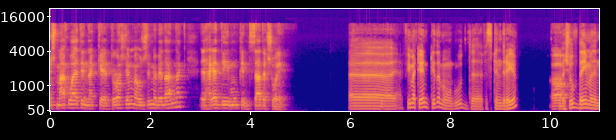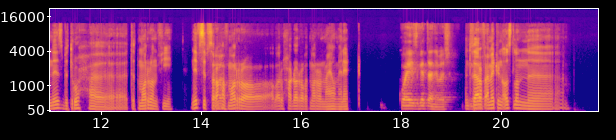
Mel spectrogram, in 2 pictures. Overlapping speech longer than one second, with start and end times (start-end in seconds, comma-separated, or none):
none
